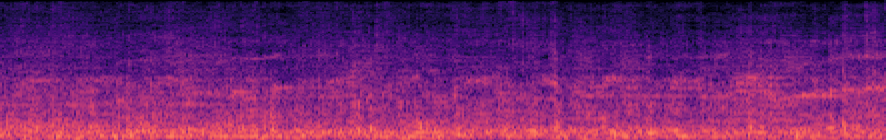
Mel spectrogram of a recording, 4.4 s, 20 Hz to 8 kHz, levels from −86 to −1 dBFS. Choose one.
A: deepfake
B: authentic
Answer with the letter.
A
